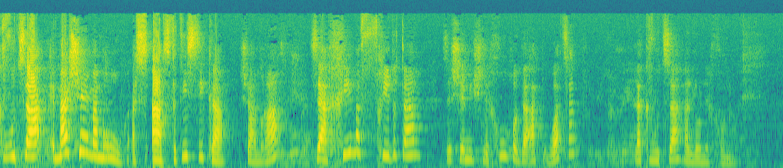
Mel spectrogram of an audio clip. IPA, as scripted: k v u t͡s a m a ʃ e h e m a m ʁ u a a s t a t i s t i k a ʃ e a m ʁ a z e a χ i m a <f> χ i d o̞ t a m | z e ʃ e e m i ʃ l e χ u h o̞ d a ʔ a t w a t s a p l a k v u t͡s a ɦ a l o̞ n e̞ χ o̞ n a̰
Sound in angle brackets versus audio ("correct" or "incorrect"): correct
